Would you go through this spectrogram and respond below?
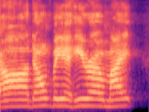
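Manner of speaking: fake Australian man's accent. Asked to do an accent, quoting a man from an interview, in a put-on australian accent. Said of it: "I can do like Australian".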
